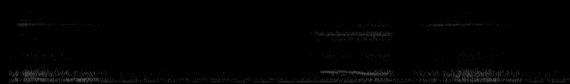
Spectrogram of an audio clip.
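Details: Soft rattling snores with a faint whistling note on the breaths, against a steady low room hum: a pit bull dog snoring.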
